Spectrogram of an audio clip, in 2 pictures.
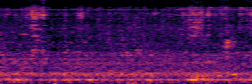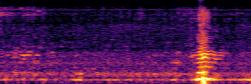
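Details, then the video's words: Honey bees in a colony about to swarm: an even, low, buzzy drone fills the recording, broken near the end by one sharp, loud knock or bump. "Tổ ong mật chuẩn bị san đàn"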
